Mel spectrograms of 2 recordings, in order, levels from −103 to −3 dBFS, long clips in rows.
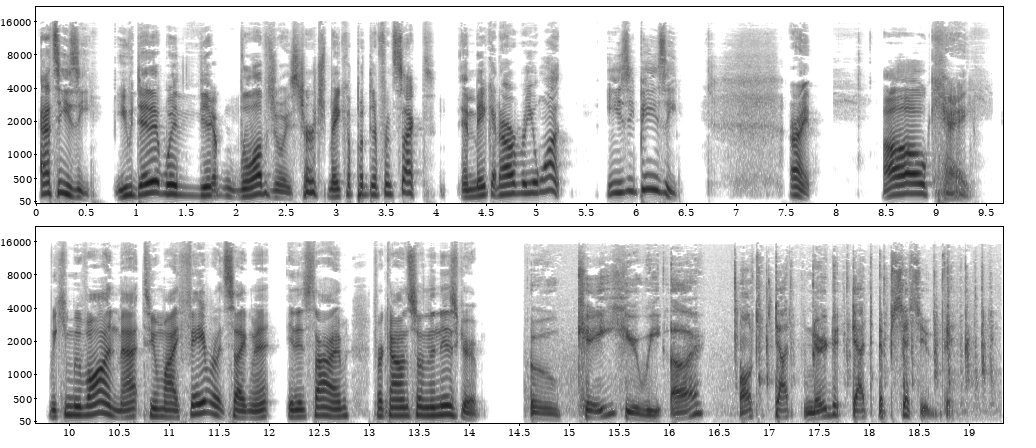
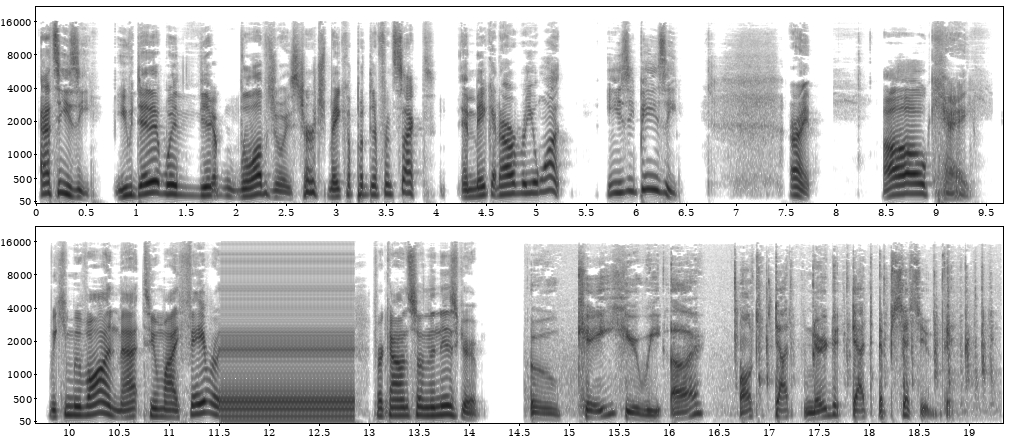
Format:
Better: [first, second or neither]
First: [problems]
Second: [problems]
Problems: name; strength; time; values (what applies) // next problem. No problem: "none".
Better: first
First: none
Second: audio freezing; at 12 s for 1.5 s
